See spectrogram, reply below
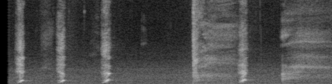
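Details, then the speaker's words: Five short, sharp hiccups at uneven intervals, about one every half second to second, over faint room noise; staged hiccups in a Pepsi Max advert; repeated hiccups. "You want to kill your hiccups, don't you?"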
